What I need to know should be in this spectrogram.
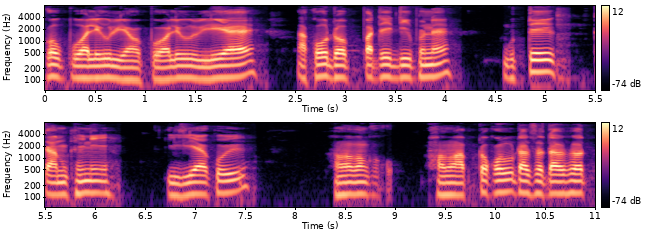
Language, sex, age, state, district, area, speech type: Assamese, male, 60+, Assam, Sivasagar, rural, spontaneous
